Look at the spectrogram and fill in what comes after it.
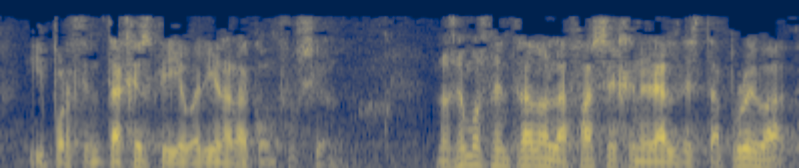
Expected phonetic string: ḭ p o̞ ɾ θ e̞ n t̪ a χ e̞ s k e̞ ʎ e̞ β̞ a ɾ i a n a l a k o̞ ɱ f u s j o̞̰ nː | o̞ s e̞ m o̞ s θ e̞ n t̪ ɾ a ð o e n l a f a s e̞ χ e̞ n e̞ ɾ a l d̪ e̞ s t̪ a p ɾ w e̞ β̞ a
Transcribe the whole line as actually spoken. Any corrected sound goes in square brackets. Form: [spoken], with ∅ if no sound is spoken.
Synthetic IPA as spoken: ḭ p o̞ ɾ θ e̞ n t̪ a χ e̞ s k e̞ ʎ e̞ β̞ a ɾ i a n a l a k o̞ ɱ f u s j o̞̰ nː | o̞ s e̞ m o̞ s θ e̞ n t̪ ɾ a ð o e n l a f a s e̞ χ e̞ n e̞ ɾ a l d̪ e̞ s t̪ a p ɾ w e̞ β̞ a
